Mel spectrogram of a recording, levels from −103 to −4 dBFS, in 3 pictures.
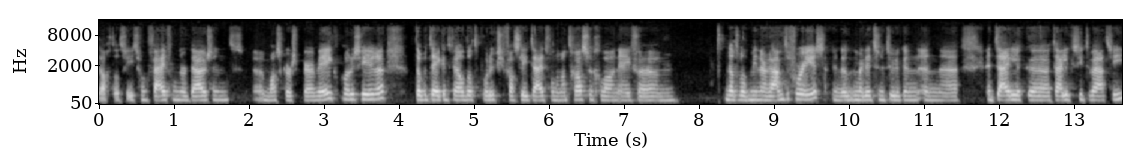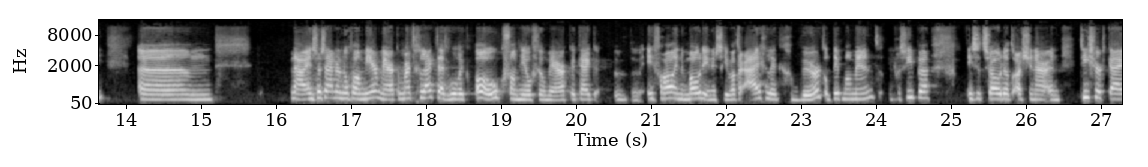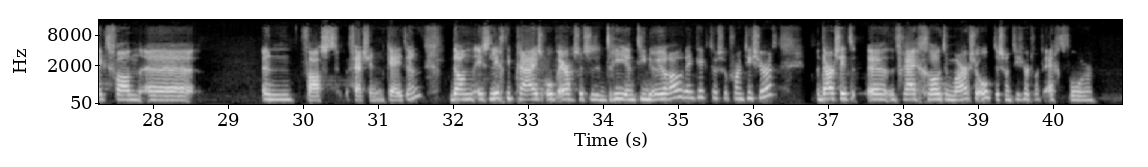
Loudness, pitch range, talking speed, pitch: -20 LUFS, 190-240 Hz, 185 wpm, 215 Hz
